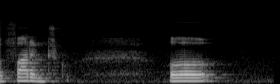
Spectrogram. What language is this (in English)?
Icelandic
